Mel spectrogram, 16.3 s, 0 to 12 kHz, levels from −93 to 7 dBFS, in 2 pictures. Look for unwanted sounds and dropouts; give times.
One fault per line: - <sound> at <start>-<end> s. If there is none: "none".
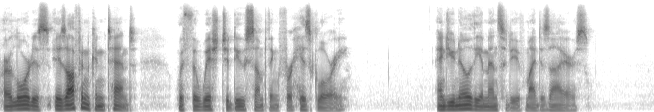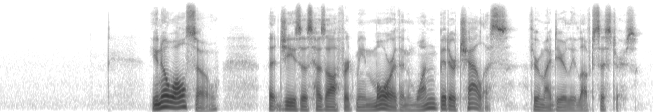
none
